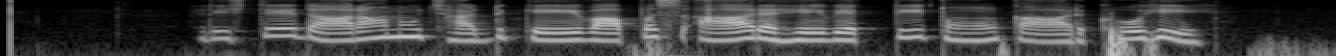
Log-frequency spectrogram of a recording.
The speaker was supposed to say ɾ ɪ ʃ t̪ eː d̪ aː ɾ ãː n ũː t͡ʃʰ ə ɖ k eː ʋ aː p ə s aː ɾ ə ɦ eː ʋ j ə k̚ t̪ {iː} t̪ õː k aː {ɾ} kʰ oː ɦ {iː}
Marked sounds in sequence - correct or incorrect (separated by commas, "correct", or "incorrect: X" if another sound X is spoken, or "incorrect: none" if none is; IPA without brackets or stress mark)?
correct, correct, correct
